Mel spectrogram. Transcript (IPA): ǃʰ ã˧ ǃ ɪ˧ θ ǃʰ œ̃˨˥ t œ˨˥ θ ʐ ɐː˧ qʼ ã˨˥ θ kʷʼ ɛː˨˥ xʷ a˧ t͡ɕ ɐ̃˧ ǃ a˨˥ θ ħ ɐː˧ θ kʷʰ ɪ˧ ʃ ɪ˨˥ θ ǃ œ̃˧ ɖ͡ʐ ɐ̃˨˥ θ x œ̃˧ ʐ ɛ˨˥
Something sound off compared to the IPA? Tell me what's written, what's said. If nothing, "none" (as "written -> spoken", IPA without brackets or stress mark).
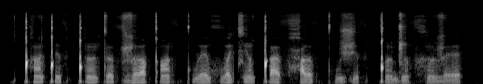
none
